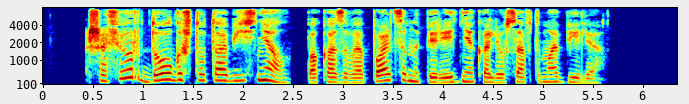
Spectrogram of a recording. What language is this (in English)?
Russian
